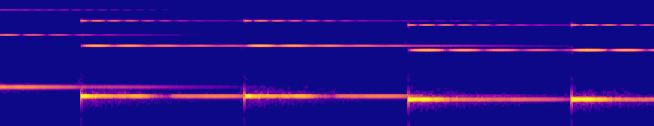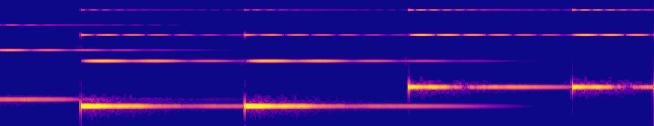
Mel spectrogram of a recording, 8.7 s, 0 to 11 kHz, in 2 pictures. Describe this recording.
Part of the Beta loopset, a set of complementary synth loops. It is:
* In the key of G mixolydian, following the chord progression G7sus4 Fsus2.
110bpm, synth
